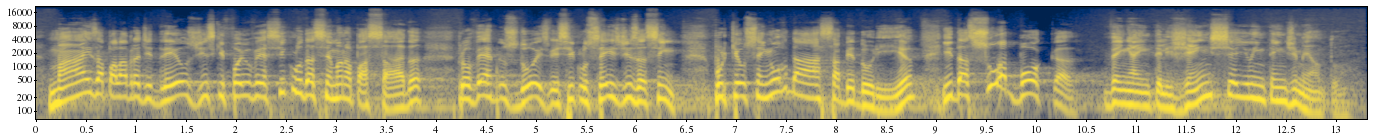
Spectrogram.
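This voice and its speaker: Over noticeable background noise, a man speaks fairly slowly in a high voice with very wide pitch swings. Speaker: pastor. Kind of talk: sermon. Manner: animated.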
